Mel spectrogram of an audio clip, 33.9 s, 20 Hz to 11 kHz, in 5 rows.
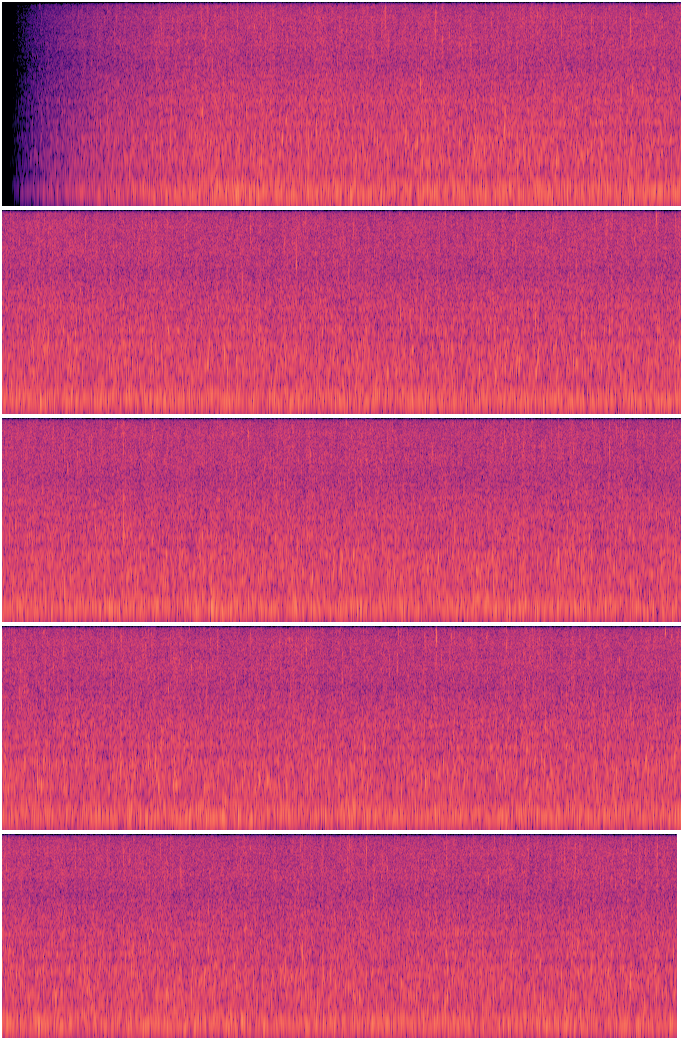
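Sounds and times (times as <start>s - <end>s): stream rushing over rocks: 0.4s - 33.9s.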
